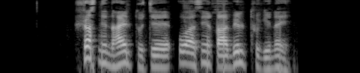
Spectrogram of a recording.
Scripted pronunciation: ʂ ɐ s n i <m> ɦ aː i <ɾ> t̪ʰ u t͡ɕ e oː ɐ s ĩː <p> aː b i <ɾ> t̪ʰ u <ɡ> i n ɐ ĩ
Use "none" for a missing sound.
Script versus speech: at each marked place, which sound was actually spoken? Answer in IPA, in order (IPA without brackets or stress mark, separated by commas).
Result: n, l, q, l, ɡ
